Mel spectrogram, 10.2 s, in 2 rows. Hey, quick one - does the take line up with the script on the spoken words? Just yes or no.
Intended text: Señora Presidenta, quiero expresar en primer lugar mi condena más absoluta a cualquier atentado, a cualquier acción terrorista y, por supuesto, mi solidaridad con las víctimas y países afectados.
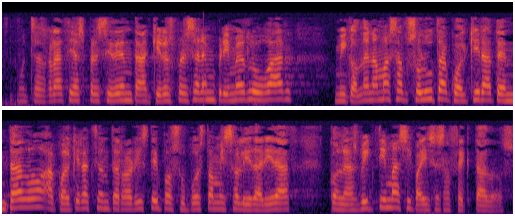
yes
